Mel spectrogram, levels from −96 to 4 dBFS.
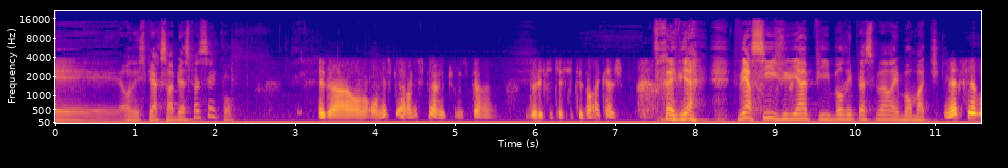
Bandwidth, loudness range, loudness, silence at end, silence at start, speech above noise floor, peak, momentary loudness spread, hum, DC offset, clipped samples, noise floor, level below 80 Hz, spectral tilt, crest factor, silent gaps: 16 kHz; 5 LU; -23 LUFS; 0 s; 0 s; 33 dB; -2 dBFS; 17 LU; none; 2%; under 0.1%; -55 dBFS; -60 dBFS; -4.5 dB/octave; 22 dB; none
